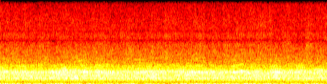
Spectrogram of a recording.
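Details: Thousands of snow geese massed on crops near the seaway at high tide, mid-April to mid-May, recorded from a backyard; a continuous distant murmur of countless overlapping honks filling the whole stretch.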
